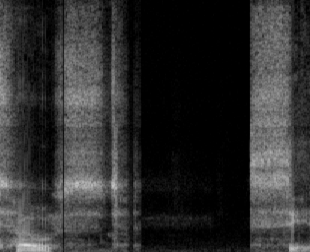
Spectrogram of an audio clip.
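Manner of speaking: deep, breathy, smooth whisper, slight twang at end. Telling a story, the speaker gives a dog a command in a Soul Train deep voice. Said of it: "like Soul Train deep voice".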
